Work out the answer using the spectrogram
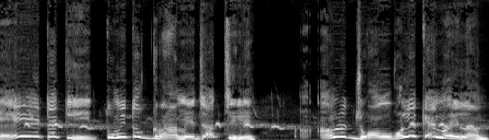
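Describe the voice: A cartoonish character voice from a man at a moderate pace, very even in loudness, over clear background noise.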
